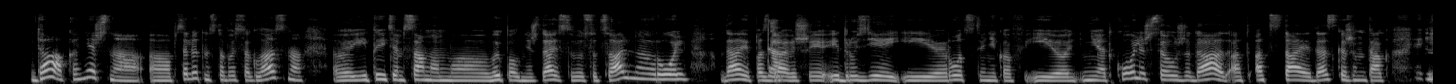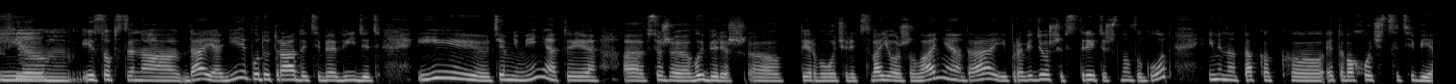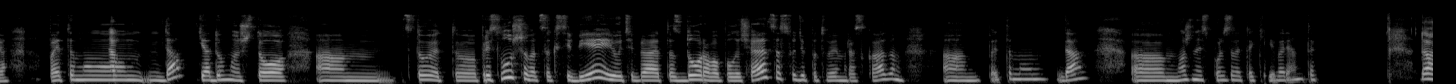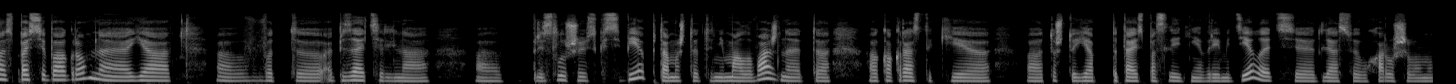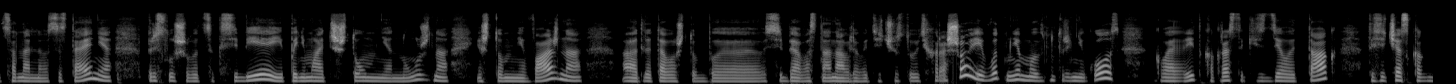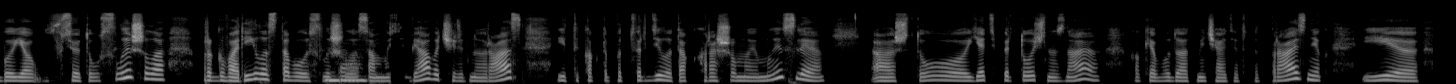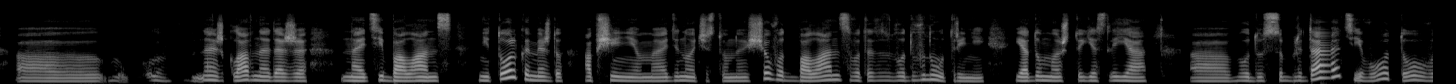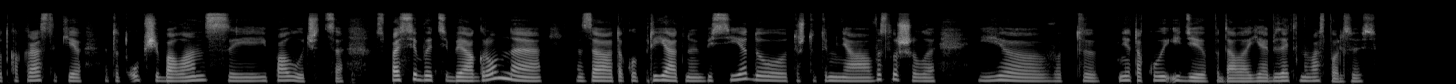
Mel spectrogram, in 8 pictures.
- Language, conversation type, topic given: Russian, advice, Как мне найти баланс между общением и временем в одиночестве?
- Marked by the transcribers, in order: tapping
